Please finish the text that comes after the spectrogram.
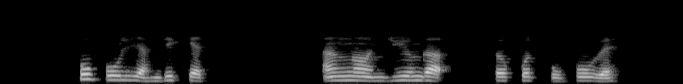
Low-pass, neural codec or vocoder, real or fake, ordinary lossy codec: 3.6 kHz; none; real; Opus, 24 kbps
